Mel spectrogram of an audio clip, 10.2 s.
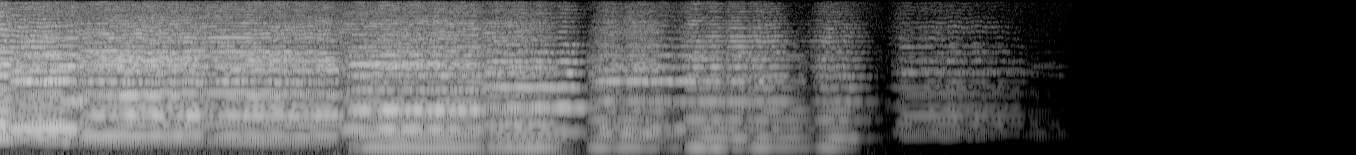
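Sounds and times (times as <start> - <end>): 
string quartet playing a slow wedding march: 0.0 - 7.4.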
